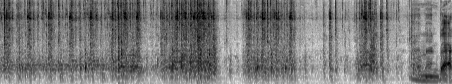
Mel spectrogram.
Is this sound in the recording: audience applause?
no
